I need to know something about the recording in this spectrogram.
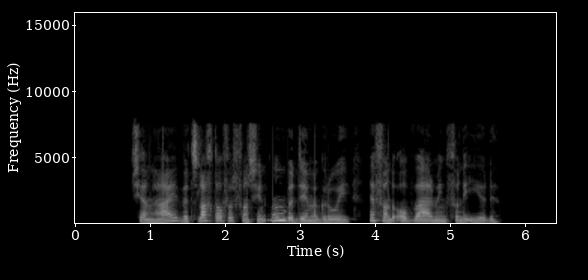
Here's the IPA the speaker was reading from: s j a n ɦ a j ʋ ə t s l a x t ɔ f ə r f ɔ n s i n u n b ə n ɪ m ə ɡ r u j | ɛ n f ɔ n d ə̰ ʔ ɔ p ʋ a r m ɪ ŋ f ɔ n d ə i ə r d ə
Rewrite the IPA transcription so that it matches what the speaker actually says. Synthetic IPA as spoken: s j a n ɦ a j ʋ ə t s l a x t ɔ f ə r f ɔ n s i n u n b ə d ɪ m ə ɡ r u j | ɛ n f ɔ n d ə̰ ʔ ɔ p ʋ a r m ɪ ŋ f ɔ n d ə i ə r d ə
